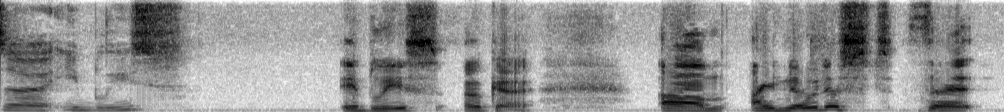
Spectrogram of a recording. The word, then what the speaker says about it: Iblis: And so, I'm sorry, how did you pronounce it? It was better than mine, obviously. It's Iblis. Iblis?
